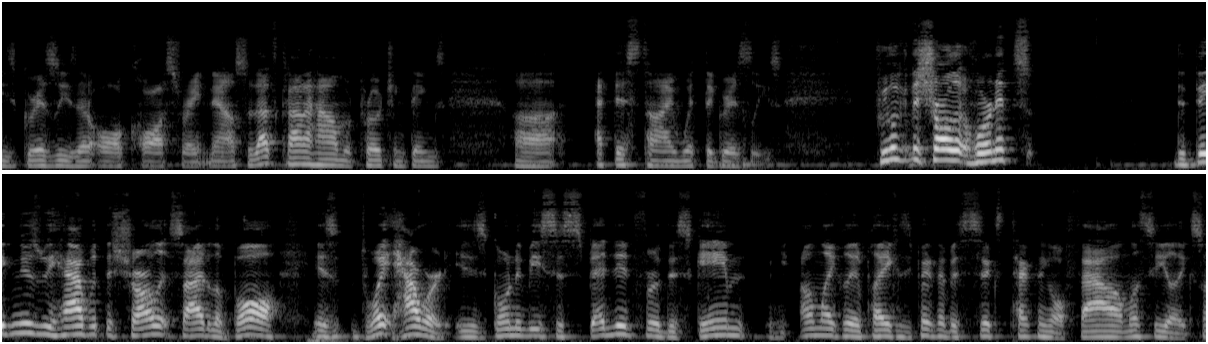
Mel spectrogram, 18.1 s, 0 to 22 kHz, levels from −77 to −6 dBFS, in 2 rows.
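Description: There are no technical faults to describe in this speech recording, so there is nothing to place in time order.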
